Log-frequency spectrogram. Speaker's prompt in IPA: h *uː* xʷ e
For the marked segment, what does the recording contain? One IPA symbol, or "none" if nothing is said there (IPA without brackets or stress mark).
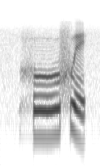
uː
